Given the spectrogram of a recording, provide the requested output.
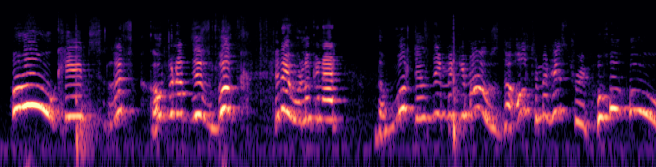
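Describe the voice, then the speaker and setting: An extremely high pitch marks this put-on character voice. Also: moderate pace. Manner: cheerful, giggly.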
